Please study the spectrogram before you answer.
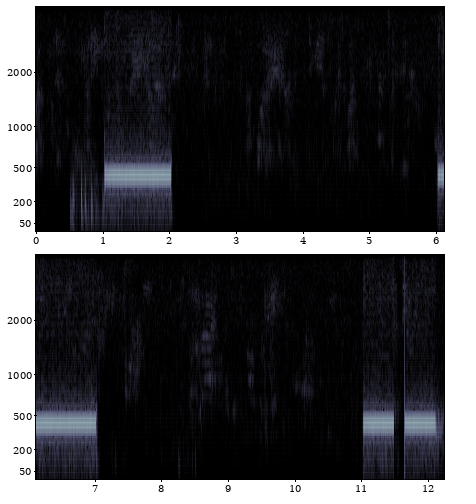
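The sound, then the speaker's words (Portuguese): Ringback tone on an outgoing telephone call sounds as three long, steady mid-pitched beeps about a second each, evenly spaced by quiet gaps; the last is split by a brief click. “pera aí que eu tô ligando aqui pra dona Cleonice”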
